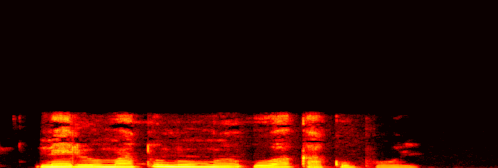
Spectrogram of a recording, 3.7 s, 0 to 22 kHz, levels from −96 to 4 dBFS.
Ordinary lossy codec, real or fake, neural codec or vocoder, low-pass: AAC, 48 kbps; real; none; 7.2 kHz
